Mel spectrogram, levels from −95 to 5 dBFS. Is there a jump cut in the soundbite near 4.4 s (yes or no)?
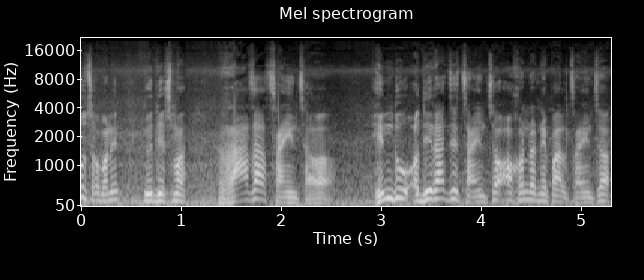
no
